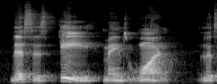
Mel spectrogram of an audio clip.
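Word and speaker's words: 一: This is E, means one.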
